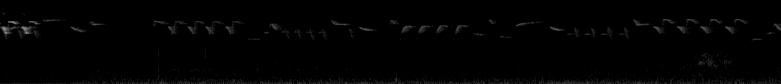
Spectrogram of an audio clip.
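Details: Wrens from a family nesting beside a window in a garden, 22 July 2021, second year running: rapid, high, tinkling trills and twittering phrases repeated almost without pause, with a faint steady background hiss.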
